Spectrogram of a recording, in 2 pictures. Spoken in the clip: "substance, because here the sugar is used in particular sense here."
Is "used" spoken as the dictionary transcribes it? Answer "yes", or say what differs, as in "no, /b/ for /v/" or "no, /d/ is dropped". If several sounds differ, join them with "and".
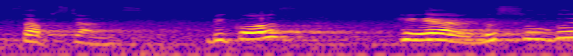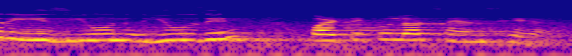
no, /d/ is dropped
